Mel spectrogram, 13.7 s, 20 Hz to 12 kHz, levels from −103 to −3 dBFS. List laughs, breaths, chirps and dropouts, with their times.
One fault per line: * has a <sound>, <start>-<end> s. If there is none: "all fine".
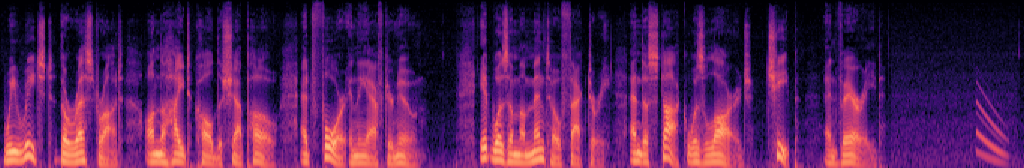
* has a chirp, 13.0-13.5 s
